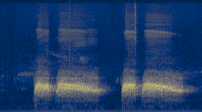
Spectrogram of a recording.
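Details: Calls of a keeper's lively spotted dove meant to draw other doves into calling: two throaty coo phrases, each a clipped opening note followed by a longer, slightly falling rolling coo, with near silence between.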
